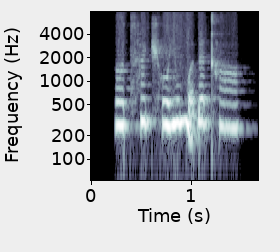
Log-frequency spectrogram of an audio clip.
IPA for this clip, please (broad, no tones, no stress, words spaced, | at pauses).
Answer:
ə t͡sʰɛ̃t͡ʃʰʊ jũmə̰ ɗɛkʰɑ̃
